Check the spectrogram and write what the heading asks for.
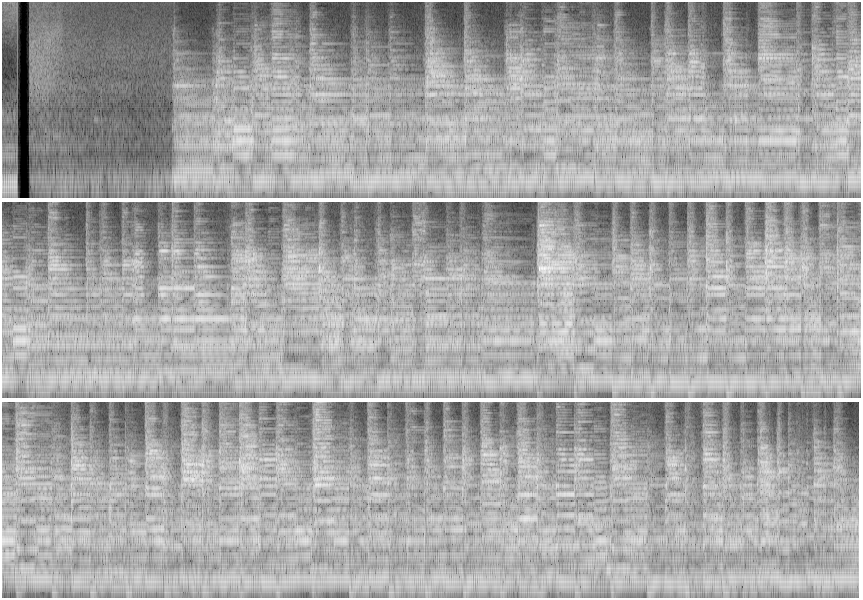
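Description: Acoustic guitar: one piece stops abruptly just after the start, a quieter gap of about two seconds follows, then a new piece begins with steady, rhythmic plucked and strummed playing.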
